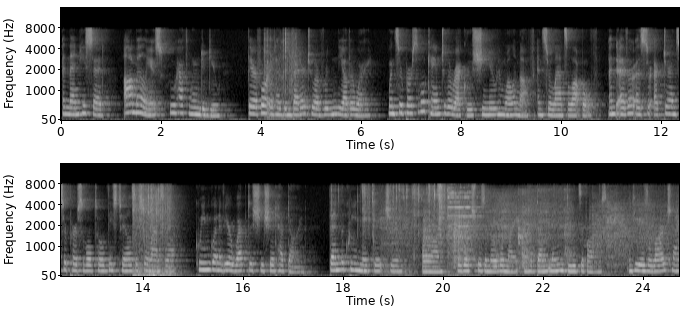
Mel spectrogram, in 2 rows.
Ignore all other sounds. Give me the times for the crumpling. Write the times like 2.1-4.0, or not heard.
4.0-4.8, 13.8-14.6, 17.8-20.1.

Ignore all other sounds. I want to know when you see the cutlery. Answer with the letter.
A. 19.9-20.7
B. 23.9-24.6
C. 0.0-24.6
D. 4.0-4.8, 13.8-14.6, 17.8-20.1
A.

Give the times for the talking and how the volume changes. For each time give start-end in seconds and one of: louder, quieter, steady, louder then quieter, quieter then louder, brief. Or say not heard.
0.0-24.6 steady.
